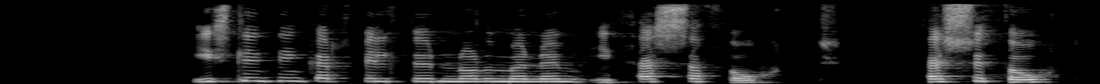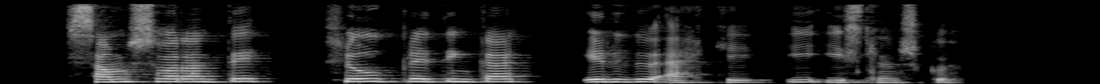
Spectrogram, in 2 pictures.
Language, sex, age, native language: Icelandic, female, 40-49, Icelandic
